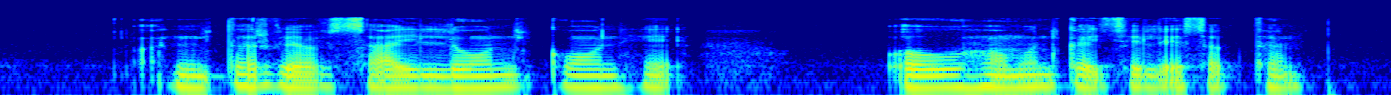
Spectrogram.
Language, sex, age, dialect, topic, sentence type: Chhattisgarhi, male, 18-24, Northern/Bhandar, banking, question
